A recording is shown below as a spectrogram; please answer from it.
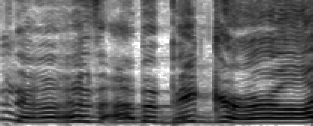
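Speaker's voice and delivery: mock tough self; brave front. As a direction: brush it off bravely. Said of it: "I'm like".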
